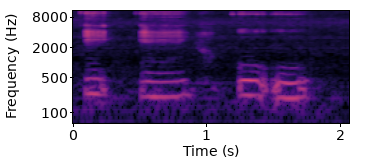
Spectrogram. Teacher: अब जब मुख खुलने के आधार पे जो भी स्वर होते हैं वो 4 टाइप के होते हैं, जैसे कि समृत स्वर, अर्ध समृत, विवृत स्वर और अर्धविवृत। तो समृत स्वर का मतलब ये होता है कि जिन स्वरों के उच्चारण में मुख बंद रहता है।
